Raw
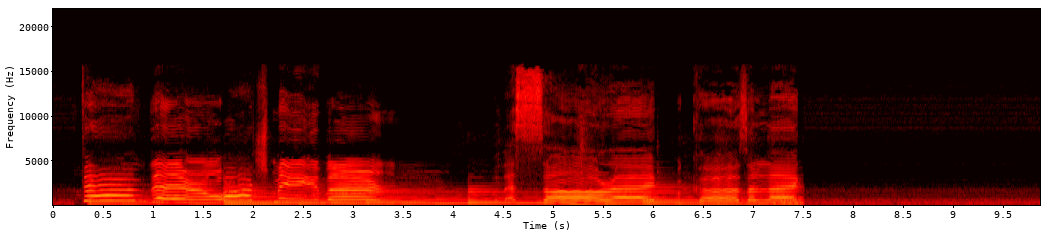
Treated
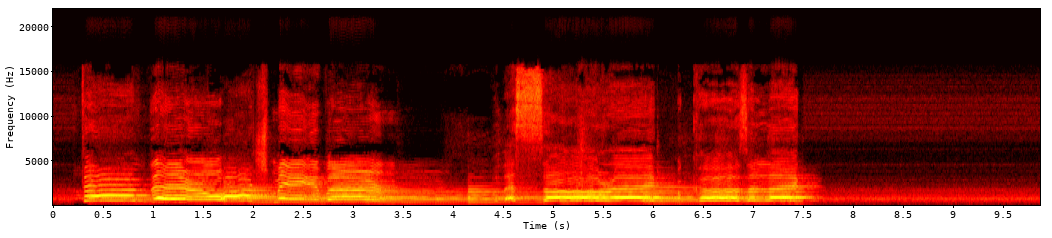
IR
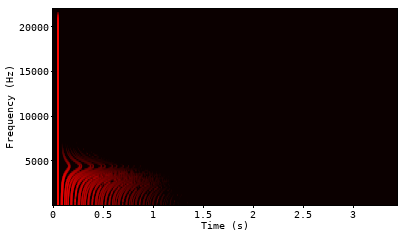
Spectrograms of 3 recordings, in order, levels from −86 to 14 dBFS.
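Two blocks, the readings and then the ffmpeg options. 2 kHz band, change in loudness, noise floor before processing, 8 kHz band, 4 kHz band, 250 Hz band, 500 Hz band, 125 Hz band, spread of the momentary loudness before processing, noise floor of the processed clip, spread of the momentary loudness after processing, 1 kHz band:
+12.5 dB, +17.0 dB, -58 dBFS, +13.5 dB, +12.0 dB, n/a, +10.0 dB, under -15 dB, 10 LU, -44 dBFS, 14 LU, +20.0 dB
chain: -filter_complex "[0:a]asplit=2[a][b];[1:a]atrim=start_sample=2205,afade=t=out:st=0.29:d=0.01,atrim=end_sample=13230,asetrate=43218,aresample=44100[c];[b][c]afir=irnorm=-1:irlink=0,volume=-8.5dB[d];[a][d]amix=inputs=2:normalize=0,apsyclip=27dB,highpass=f=850:t=q:w=4.9,volume=-15.5dB"

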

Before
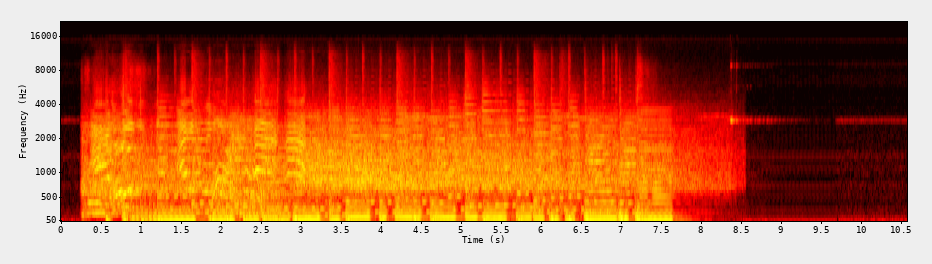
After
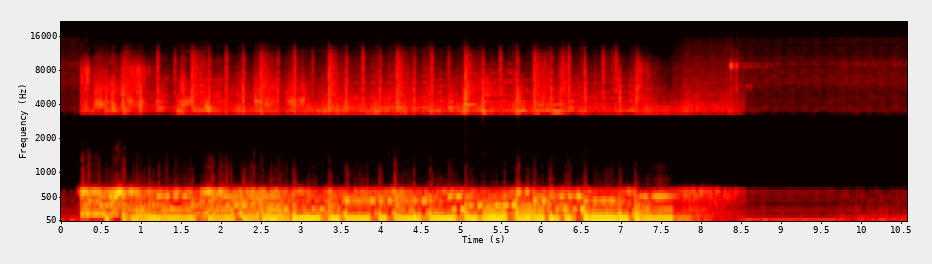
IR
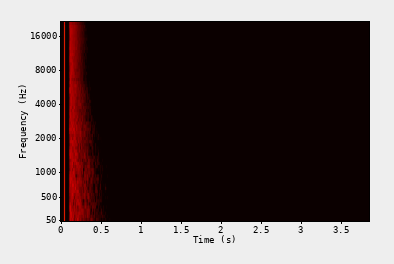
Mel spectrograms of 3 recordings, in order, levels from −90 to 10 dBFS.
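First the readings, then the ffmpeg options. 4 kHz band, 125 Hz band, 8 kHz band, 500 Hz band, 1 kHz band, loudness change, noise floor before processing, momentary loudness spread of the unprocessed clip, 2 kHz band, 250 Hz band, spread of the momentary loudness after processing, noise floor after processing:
-5.0 dB, -3.0 dB, +1.5 dB, -5.5 dB, under -40 dB, -7.5 dB, -59 dBFS, 10 LU, under -40 dB, -4.5 dB, 8 LU, -51 dBFS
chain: -filter_complex "[0:a]asplit=2[a][b];[b]alimiter=limit=-16.5dB:level=0:latency=1,volume=-1dB[c];[a][c]amix=inputs=2:normalize=0,highshelf=f=4.3k:g=7.5,afftfilt=real='re*(1-between(b*sr/4096,610,3400))':imag='im*(1-between(b*sr/4096,610,3400))':win_size=4096:overlap=0.75,equalizer=f=3.3k:t=o:w=0.37:g=4,acompressor=threshold=-25dB:ratio=6,afftfilt=real='hypot(re,im)*cos(PI*b)':imag='0':win_size=2048:overlap=0.75,lowpass=9.4k,volume=6dB"

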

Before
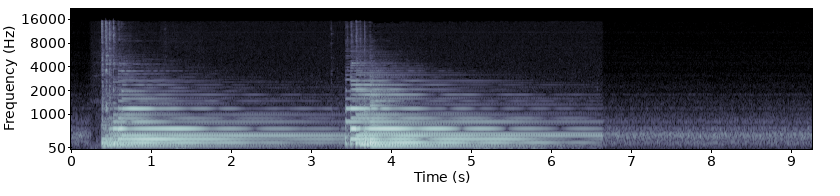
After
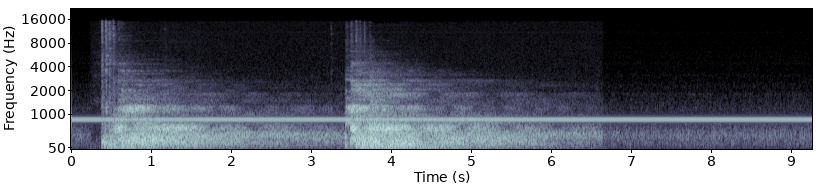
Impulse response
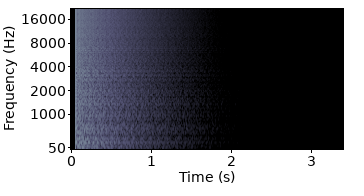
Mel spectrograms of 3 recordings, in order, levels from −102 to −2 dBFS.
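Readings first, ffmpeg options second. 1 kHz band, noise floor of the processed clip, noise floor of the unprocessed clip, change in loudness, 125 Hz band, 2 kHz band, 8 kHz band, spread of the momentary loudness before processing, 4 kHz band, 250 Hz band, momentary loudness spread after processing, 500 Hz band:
+5.0 dB, -36 dBFS, -53 dBFS, -2.5 dB, -1.0 dB, -1.5 dB, n/a, 19 LU, -1.0 dB, -1.5 dB, 14 LU, -1.0 dB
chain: -af "afftfilt=real='hypot(re,im)*cos(2*PI*random(0))':imag='hypot(re,im)*sin(2*PI*random(1))':win_size=512:overlap=0.75,aeval=exprs='val(0)+0.0126*sin(2*PI*850*n/s)':c=same,volume=5dB"

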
